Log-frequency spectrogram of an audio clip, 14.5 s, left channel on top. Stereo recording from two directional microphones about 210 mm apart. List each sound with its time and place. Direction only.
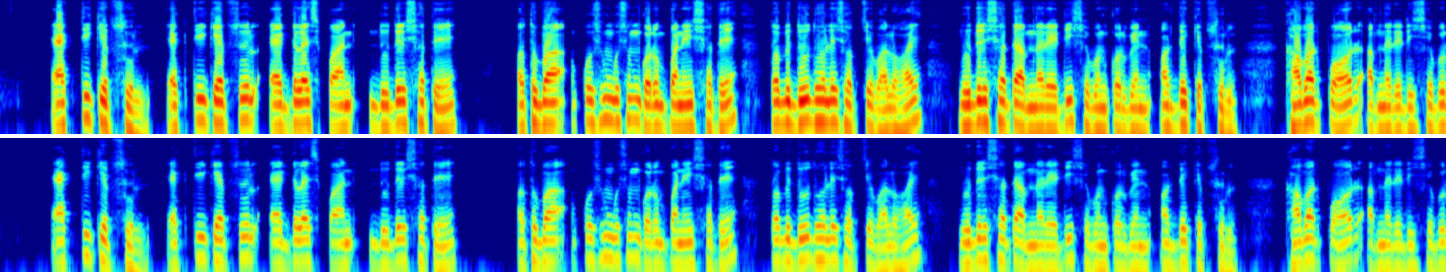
0.5 s speech: 30° left (ahead or behind)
